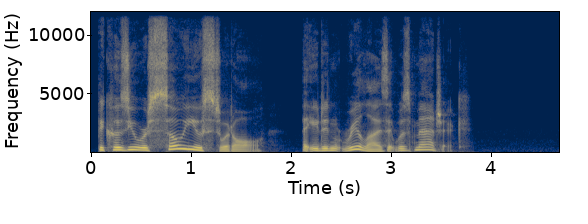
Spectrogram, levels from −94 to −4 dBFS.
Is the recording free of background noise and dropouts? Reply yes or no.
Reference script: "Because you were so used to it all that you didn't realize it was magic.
yes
